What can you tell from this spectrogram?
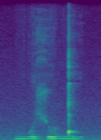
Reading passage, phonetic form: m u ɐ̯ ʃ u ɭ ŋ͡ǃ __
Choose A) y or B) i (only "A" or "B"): B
